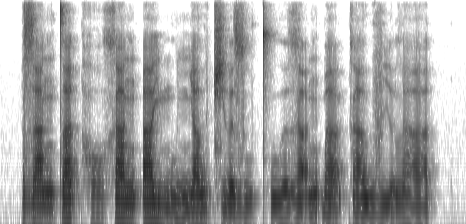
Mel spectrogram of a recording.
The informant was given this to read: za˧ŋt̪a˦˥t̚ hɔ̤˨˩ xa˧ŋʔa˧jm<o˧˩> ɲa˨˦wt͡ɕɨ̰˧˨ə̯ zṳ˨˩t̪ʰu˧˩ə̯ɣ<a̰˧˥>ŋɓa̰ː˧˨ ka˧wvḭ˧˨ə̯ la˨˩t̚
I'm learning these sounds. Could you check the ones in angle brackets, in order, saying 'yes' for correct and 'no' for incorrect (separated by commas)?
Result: no, yes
